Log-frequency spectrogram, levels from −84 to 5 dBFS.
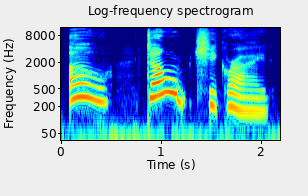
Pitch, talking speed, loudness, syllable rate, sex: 260 Hz, 110 wpm, -20 LUFS, 2.5 syllables/s, female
